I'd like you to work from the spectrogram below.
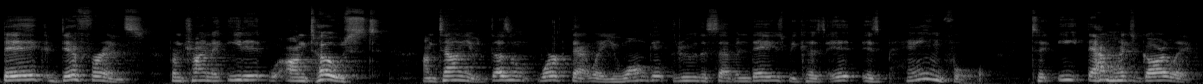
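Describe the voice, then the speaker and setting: A man co-hosting a casual spiritual livestream, emphatic and quick to laugh. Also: sits high, echoey room. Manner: animated, laughs often, emphatic. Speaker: co-host.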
